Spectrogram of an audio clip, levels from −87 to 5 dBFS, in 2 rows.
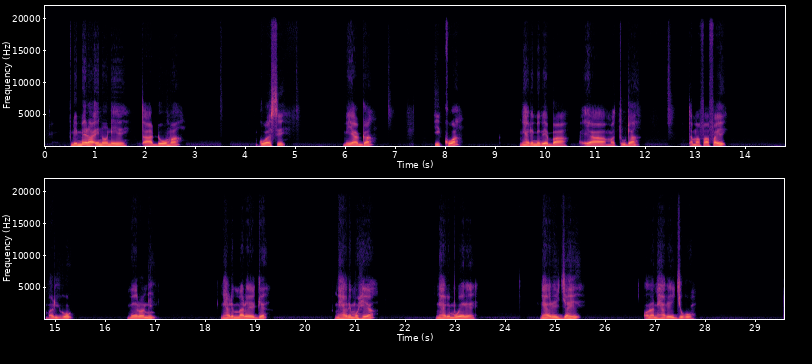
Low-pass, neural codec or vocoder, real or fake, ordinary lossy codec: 19.8 kHz; autoencoder, 48 kHz, 32 numbers a frame, DAC-VAE, trained on Japanese speech; fake; none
